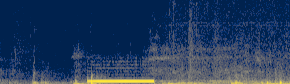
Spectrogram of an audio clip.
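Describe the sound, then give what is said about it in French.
An outgoing call's ringing tone: one steady, mid-pitched ring lasting about a second, set against faint murmuring and background noise. “Quatrième sonnerie”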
